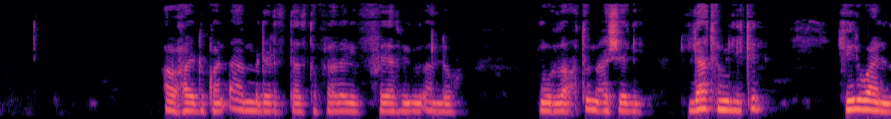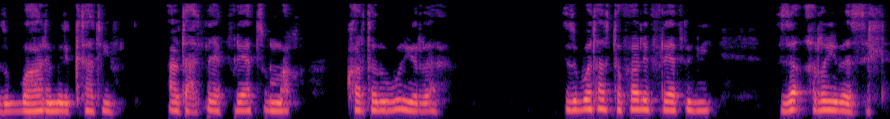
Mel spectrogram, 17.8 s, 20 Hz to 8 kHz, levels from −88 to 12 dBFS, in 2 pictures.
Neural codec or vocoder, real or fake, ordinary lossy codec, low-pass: vocoder, 24 kHz, 100 mel bands, Vocos; fake; MP3, 48 kbps; 7.2 kHz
